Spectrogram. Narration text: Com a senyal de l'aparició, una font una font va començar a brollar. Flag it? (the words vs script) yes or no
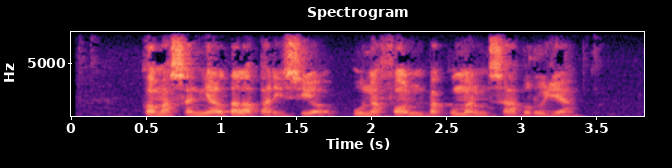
yes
